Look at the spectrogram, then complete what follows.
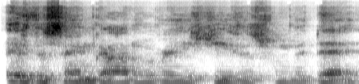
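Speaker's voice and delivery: normal talking voice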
